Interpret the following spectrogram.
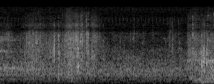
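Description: Nylon backpack being handled and rummaged after unzipping: fabric rustling and scraping, with a few faint clicks as its contents are moved. It is busier in the first second, then quieter.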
